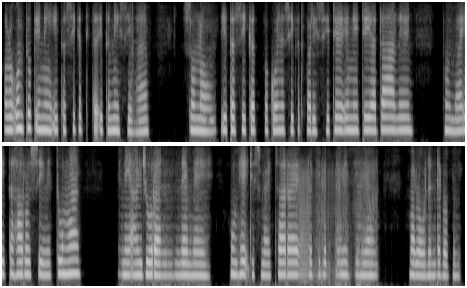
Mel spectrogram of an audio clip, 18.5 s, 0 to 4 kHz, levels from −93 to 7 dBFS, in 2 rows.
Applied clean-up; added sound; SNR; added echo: neural separator model SepFormer WHAMR!.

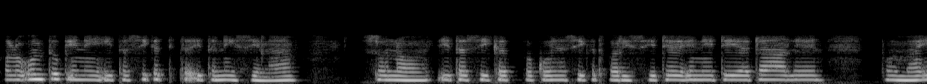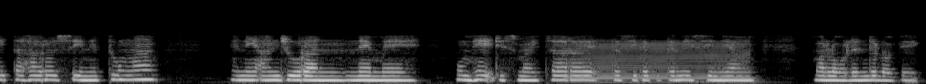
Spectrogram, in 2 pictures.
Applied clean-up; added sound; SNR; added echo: none; Wind instrument, woodwind instrument; 15 dB; reverberation time 0.1 s.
